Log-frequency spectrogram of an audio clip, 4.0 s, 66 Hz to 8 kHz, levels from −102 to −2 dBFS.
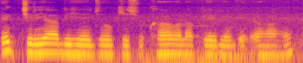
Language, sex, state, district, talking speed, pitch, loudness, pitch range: Hindi, male, Arunachal Pradesh, Lower Dibang Valley, 190 wpm, 130 Hz, -16 LUFS, 125-140 Hz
